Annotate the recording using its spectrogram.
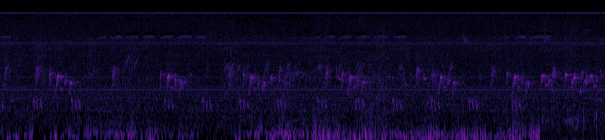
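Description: Faint bird chirps, short notes repeated every half second or so, over a low irregular rumble that stops about a second before the end.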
